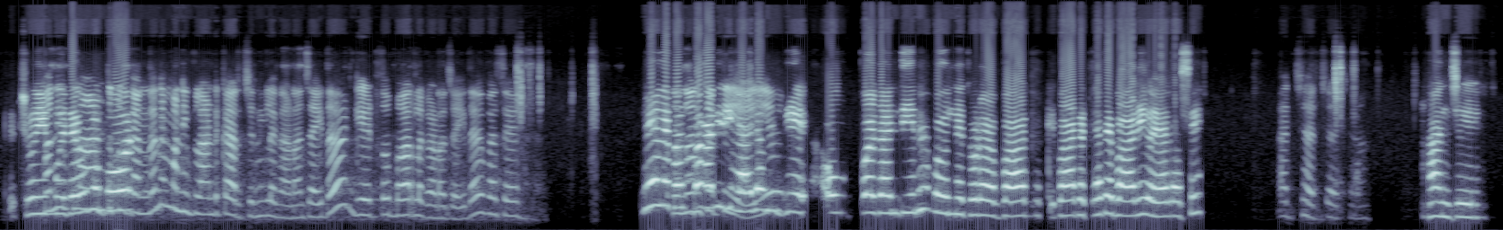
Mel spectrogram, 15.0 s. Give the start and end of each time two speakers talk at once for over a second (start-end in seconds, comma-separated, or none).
none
